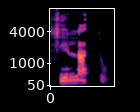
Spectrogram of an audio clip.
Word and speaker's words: gelato: On aura gelato. Gelato ici c'est la glace alors la crème. Donc pensez au mot girafe.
